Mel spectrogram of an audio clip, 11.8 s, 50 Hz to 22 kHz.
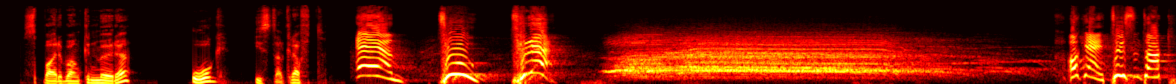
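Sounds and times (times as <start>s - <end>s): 
speech: 0.2s - 5.4s, 10.8s - 11.7s
live crowd roaring, cheering and shouting: 4.2s - 10.7s.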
